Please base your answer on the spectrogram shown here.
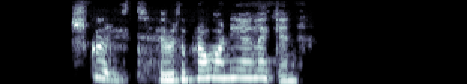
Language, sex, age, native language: Icelandic, female, 40-49, Icelandic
